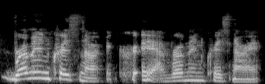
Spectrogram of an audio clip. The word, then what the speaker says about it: Roman Krznaric: name I'm not even going to attempt to pronounce because you know how to say it properly. Kate Raworth's husband. Roman Krznaric.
